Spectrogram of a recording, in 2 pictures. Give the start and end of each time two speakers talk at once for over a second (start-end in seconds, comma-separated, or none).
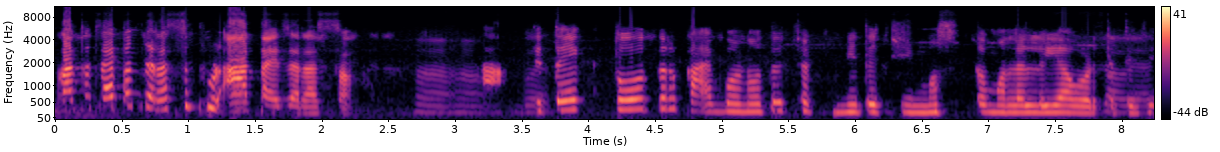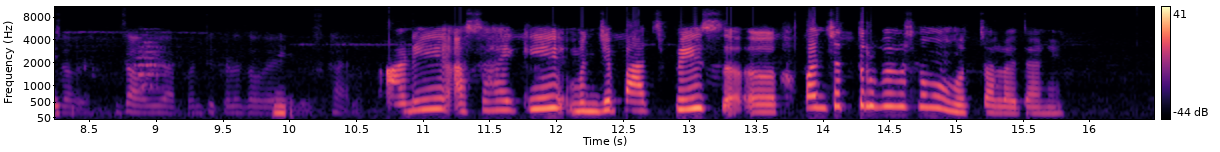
none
